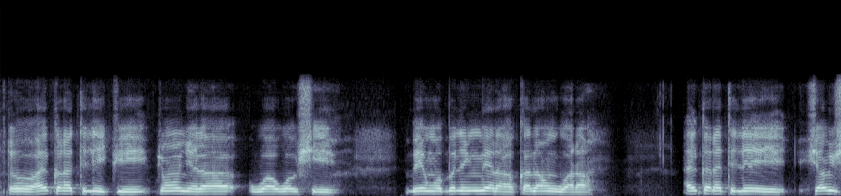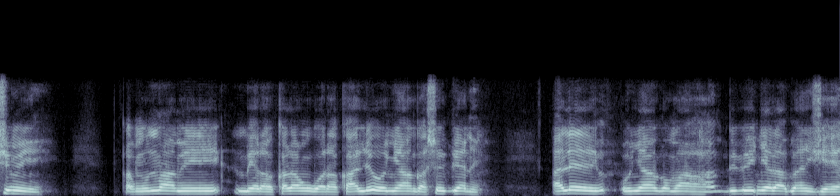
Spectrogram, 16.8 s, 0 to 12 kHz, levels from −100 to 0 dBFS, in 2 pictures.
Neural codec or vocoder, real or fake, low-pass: codec, 16 kHz, 4 kbps, FunCodec, trained on Chinese and English, 50 frames a second; fake; 7.2 kHz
